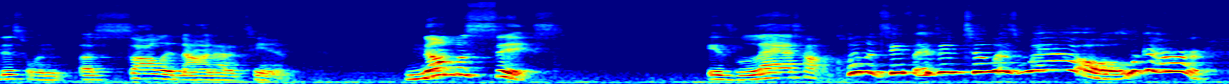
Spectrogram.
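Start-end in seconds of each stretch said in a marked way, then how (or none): 6.3-9.1 high, loud burst of delight; thrilled, pitched way up; excited. Real, not acted. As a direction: squeal over a favourite actress. Suddenly spots a favourite actress.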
